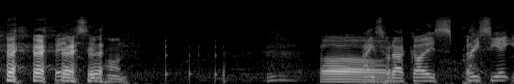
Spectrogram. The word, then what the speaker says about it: Simhon: definitely not Simon. Ben Simhon.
